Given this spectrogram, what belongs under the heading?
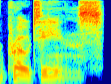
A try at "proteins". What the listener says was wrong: Okay, listen that the pronunciation is proteins, not proteins, right? Proteins, proteins. So we don't pronounce the E. Proteins, proteins.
